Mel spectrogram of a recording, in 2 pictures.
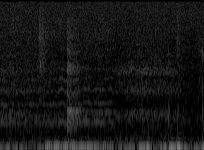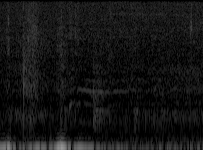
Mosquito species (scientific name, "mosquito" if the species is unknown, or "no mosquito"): Anopheles funestus s.l.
